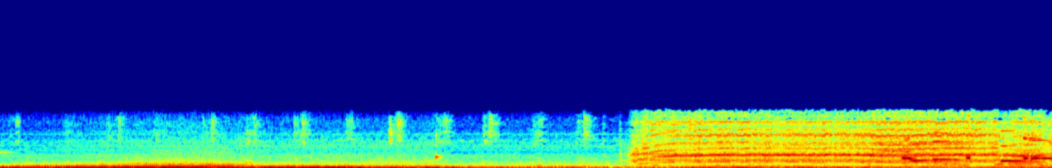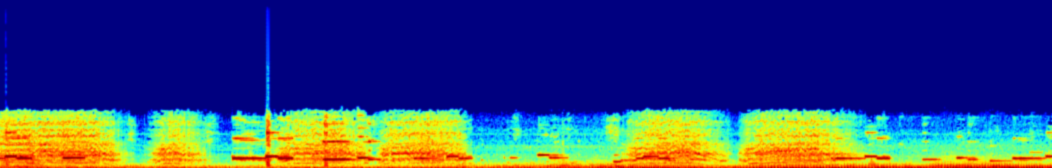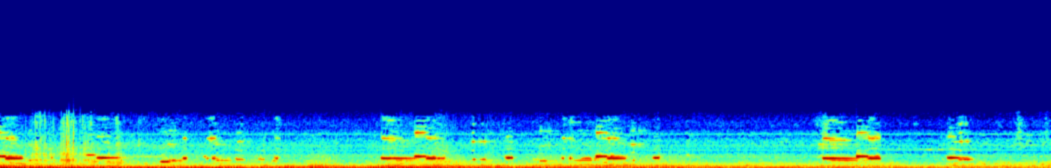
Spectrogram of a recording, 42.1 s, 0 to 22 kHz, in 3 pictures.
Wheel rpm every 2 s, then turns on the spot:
0, 0, 0, 0, 120, 230, 230, 180, 40, 120, 30, 70, 100, 0, 10, 0, 0, 0, 0, 0, 0.
16-18 20-22 28-30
